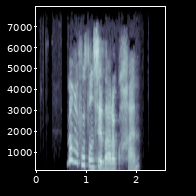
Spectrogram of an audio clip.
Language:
Kabyle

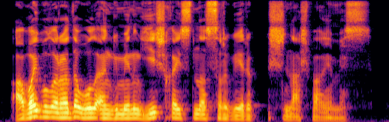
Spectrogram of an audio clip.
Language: Kazakh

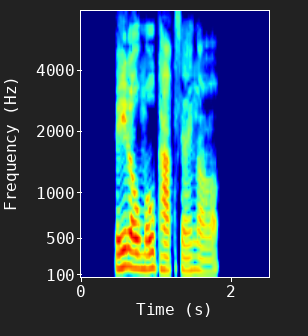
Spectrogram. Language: Cantonese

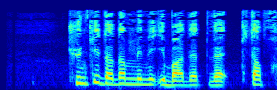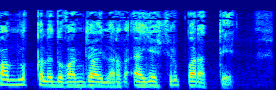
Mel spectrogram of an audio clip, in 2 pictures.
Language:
Uyghur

